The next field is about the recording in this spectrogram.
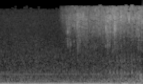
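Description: Rushing water from a video-game washing machine washing a chef's hat, starting about halfway through over a low steady hum and continuing as a constant hiss that grows slightly louder.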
